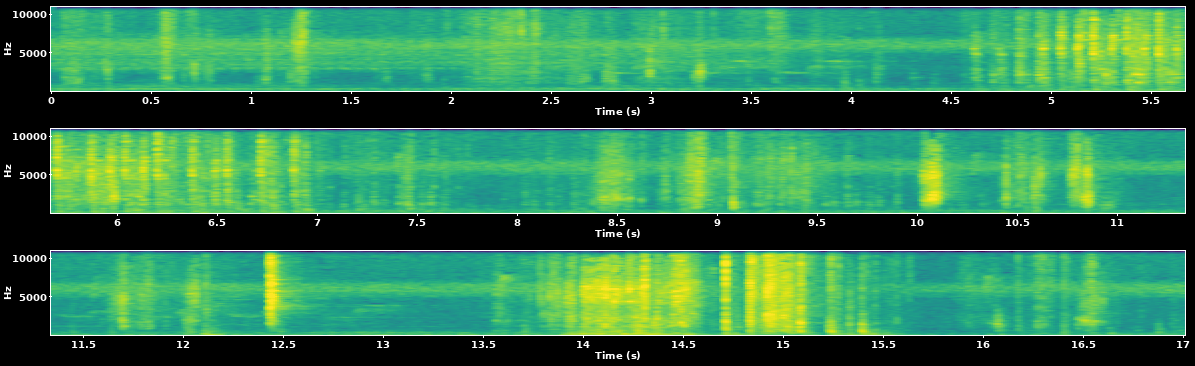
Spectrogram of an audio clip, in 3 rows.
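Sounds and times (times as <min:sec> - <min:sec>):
rumbling scraping burst: 0:04.2 - 0:10.3, 0:13.6 - 0:14.9.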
